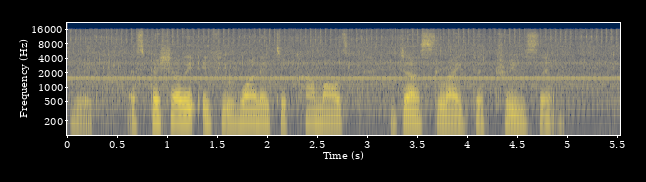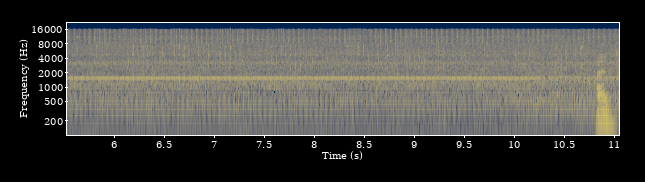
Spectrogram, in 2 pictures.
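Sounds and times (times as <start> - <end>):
sewing machine humming: 0.0 - 11.0.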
